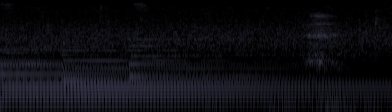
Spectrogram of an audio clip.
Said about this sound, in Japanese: 雨はまだ降り続けているけれど、いつの間にか雷の音は聞こえなくなっていた。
